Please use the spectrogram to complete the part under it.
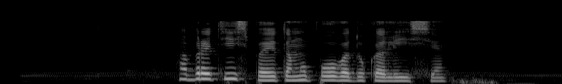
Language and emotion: Russian, neutral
